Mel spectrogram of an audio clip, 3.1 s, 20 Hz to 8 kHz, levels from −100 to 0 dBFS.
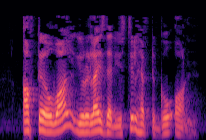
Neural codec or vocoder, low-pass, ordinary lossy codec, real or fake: none; 7.2 kHz; MP3, 24 kbps; real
